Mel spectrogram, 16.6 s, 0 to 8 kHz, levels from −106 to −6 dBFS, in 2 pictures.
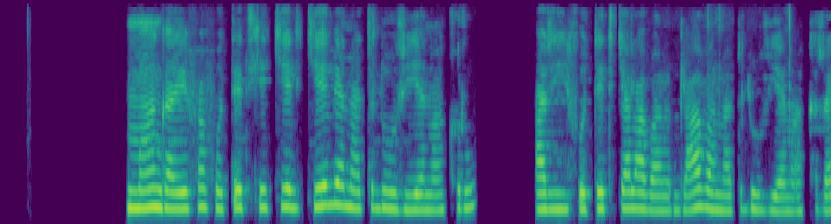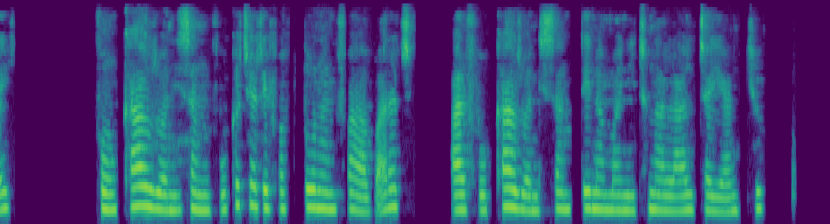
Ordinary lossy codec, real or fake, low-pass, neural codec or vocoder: MP3, 64 kbps; real; 7.2 kHz; none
